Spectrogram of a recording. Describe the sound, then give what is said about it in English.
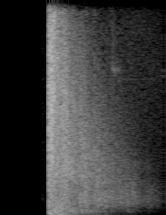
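A single loud gunshot fired close by, a sharp explosive crack that breaks the silence and rings out in a decaying echo for about a second. No voices. “The gunshot was so close, the sound hurt worse than the bullet.”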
